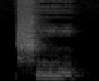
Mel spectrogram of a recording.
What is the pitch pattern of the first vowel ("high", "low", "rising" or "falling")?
low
